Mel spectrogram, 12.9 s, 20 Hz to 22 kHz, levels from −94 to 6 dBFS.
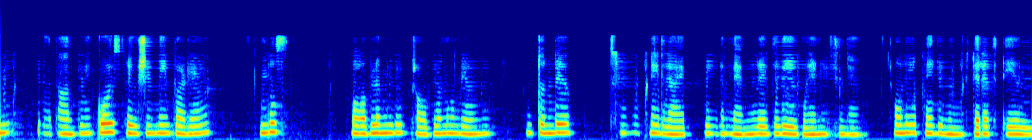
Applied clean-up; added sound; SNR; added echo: neural mask model DeepFilterNet 3.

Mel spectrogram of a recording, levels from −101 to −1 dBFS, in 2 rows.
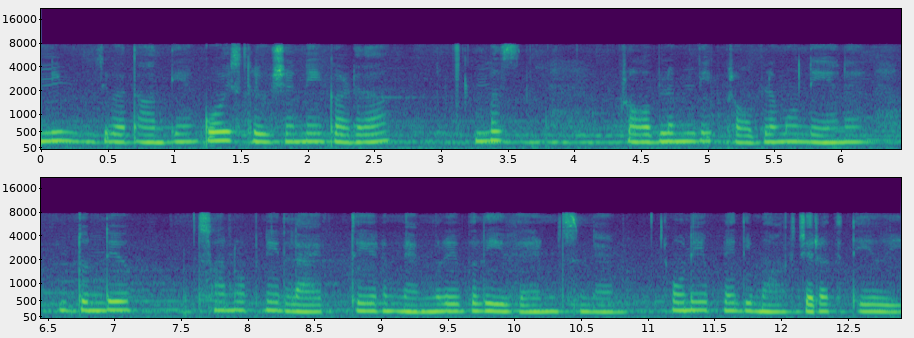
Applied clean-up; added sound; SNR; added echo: none; none; none; none.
